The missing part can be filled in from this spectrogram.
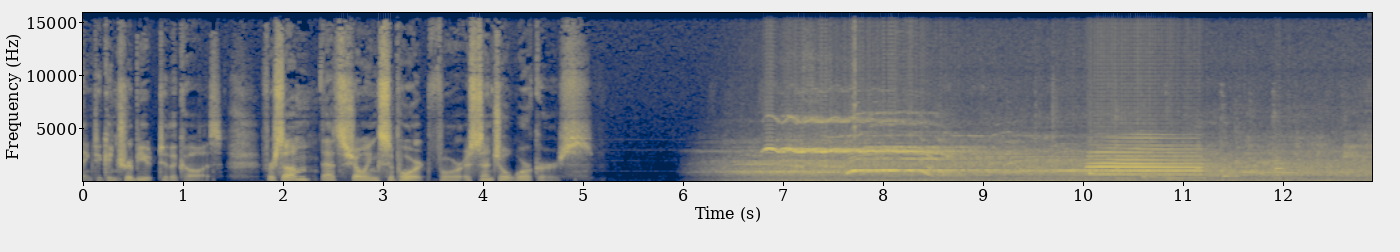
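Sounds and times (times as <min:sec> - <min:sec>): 
speech: 0:00.0 - 0:05.2
neighborhood crowd cheering: 0:06.2 - 0:12.8
car horns honking: 0:10.0 - 0:11.4.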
